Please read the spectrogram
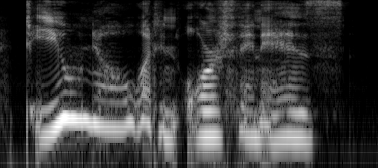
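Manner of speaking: hushed voice. Voicing a character who leans in close to ask: whispering. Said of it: "leans in real close and he whispers".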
